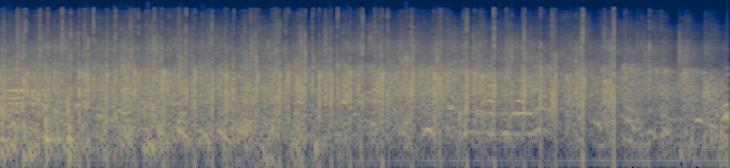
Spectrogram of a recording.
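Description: Wedding guests celebrating a newly married couple with loud, continuous clapping from a crowd, mixed with thumping stamps, dense and sustained for over seven seconds, with voices underneath.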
